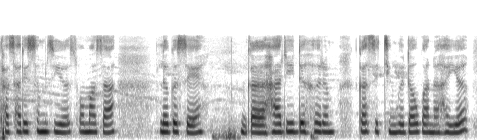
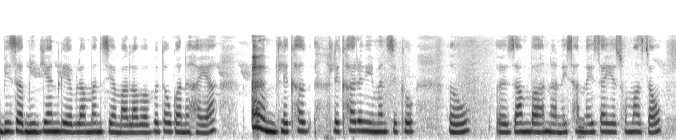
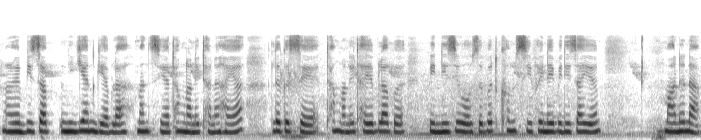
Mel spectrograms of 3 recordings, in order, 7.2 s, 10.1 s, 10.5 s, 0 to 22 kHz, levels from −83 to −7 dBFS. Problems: low volume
